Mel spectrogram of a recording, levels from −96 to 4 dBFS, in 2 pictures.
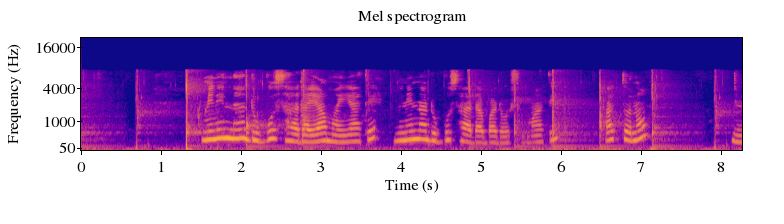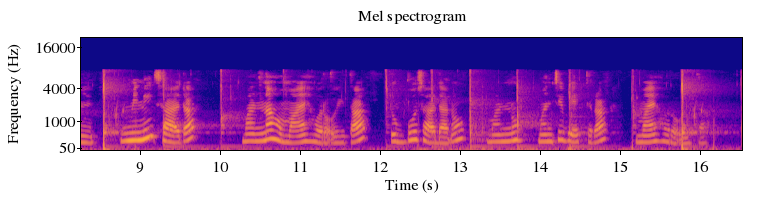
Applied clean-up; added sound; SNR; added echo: none; Water / Splash, splatter; 9 dB; none.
